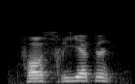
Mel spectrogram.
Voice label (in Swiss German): "fassriegel", alsace; verrou de tonneau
